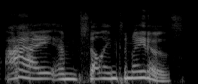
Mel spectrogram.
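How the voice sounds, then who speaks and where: A woman trades brash, profane insults on a prank call. Her voice sits a little high and sounds dry and close. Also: measured pace, creaky, no echo. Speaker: prank caller.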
